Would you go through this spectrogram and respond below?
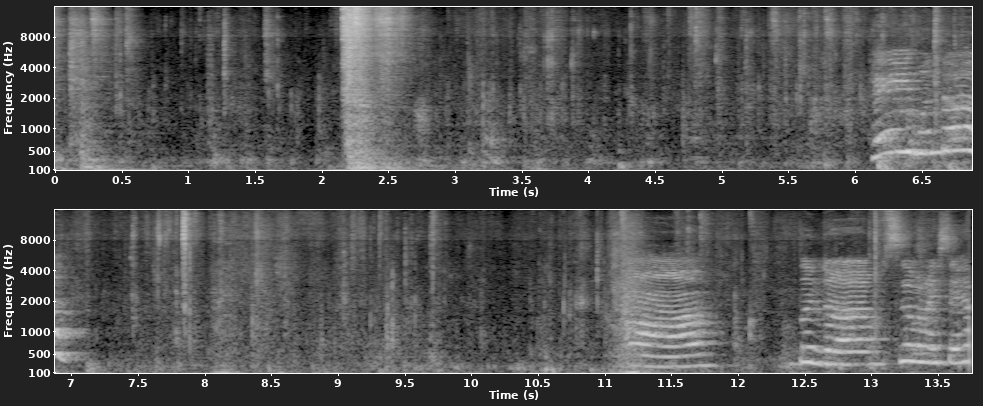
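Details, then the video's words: Cavalier King Charles Spaniel puppies raised indoors in a home puppy pen give high, wavering whining yelps in three bursts, the last a rapid series of falling squeals, after a sharp knock; quiet room noise throughout. "Cavalier Puppies Live"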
